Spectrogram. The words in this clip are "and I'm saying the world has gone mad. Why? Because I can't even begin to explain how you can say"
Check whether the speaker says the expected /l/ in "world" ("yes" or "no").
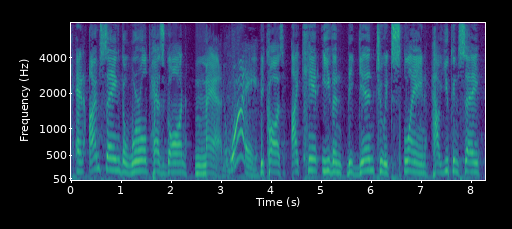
yes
